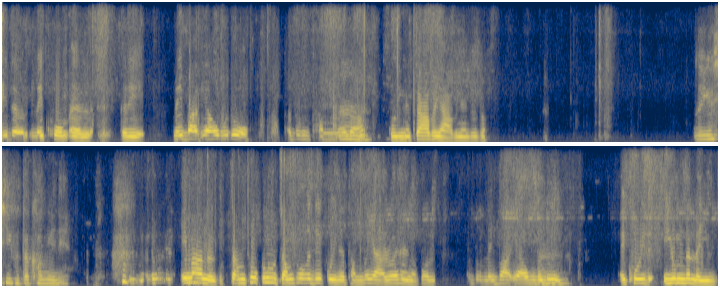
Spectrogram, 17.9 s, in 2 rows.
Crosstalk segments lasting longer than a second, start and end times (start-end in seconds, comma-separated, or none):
none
